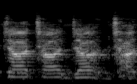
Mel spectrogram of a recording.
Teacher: तालव्य व्यंजन है, तालु से बोले जाने वाले व्यंजन है।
